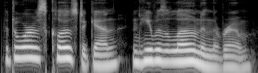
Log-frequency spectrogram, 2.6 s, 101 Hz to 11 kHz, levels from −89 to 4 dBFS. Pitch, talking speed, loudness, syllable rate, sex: 200 Hz, 280 wpm, -15 LUFS, 6.5 syllables/s, female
